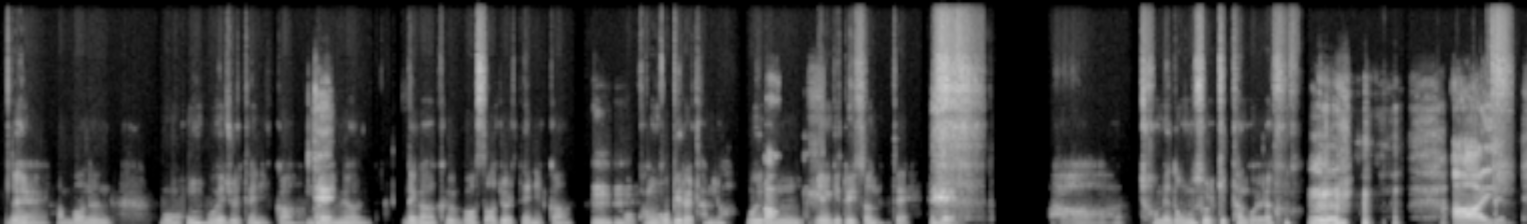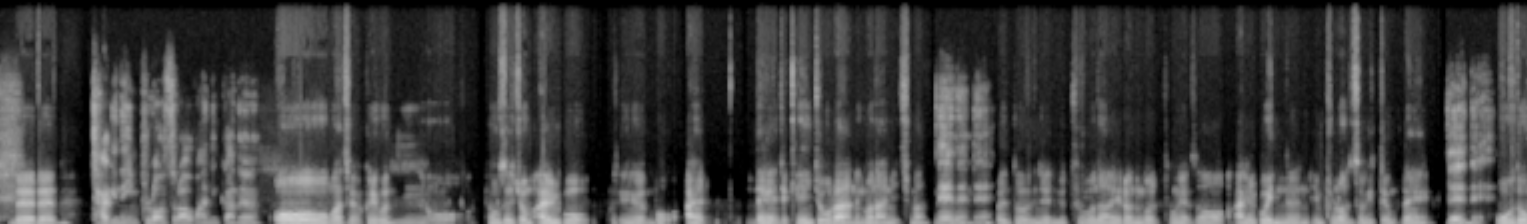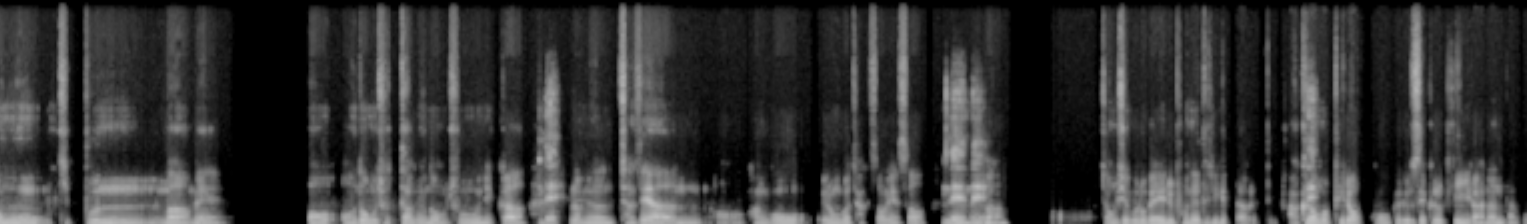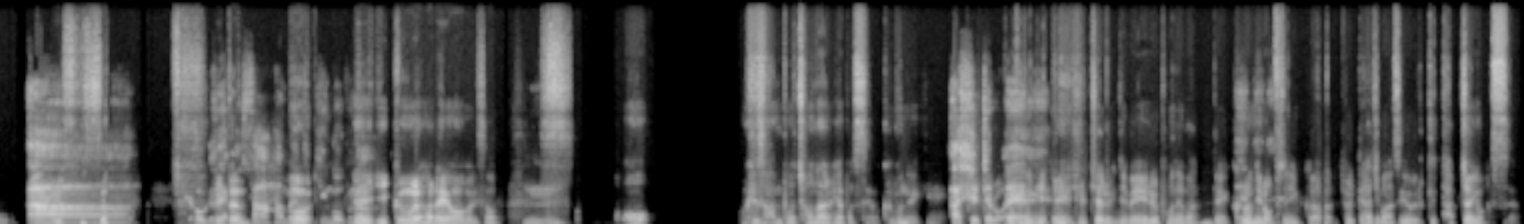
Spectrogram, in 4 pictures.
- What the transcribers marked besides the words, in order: tapping; other background noise; laughing while speaking: "네"; teeth sucking; laughing while speaking: "음"; laugh; background speech; laughing while speaking: "이러면서"; teeth sucking
- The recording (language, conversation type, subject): Korean, podcast, SNS에서 대화할 때 주의해야 할 점은 무엇인가요?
